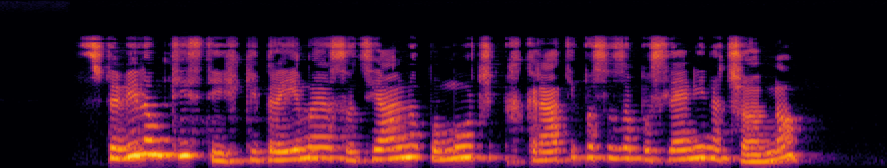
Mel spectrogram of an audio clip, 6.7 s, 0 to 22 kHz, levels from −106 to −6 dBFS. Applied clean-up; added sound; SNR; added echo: none; none; none; none.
